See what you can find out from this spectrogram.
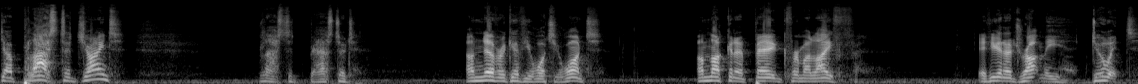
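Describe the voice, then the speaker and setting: A man puts on a character voice at a fairly high pitch. He moves at a moderate pace with long, frequent pauses. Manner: defiant.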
